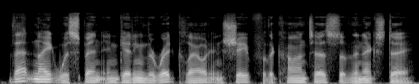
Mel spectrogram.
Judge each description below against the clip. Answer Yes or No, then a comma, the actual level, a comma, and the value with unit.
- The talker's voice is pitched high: No, very low, 95 Hz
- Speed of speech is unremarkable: No, fast, 260 wpm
